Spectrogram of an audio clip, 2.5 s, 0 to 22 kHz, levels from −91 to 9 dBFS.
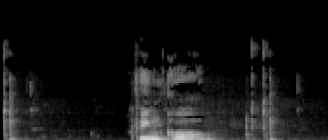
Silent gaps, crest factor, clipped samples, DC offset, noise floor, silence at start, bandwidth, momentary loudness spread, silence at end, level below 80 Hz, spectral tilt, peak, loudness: none; 18 dB; under 0.1%; under 0.1%; -70 dBFS; 0.05 s; 11.5 kHz; 26 LU; 0.4 s; -66 dBFS; -6.5 dB/octave; -2 dBFS; -17 LUFS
